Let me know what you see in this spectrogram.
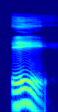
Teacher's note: इसमें गले से निकलने वाली अ और तालू से निकलने वाली ई की आवाज एक साथ मिलती है।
